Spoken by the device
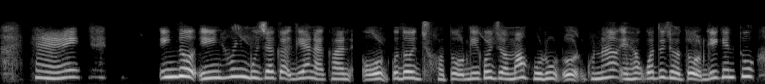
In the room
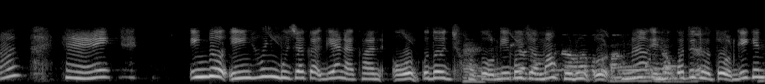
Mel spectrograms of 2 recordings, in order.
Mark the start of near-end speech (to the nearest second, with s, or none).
5 s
